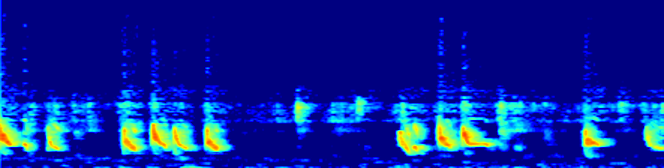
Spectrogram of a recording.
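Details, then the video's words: Zosterops atricapilla, Indonesia, singing its continuous 'ngerol' song in the morning: quick clusters of high, sharp descending chirps, three to five per burst, separated by short pauses, on a clean background. "Suara Terapi Pagi Pleci Papua Wiklus | Auto Aktif & Ngerol Terus"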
